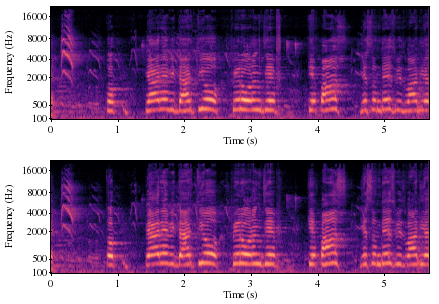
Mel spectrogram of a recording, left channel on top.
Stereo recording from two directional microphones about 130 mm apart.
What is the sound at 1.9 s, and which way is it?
A woman's voice, 35° right (ahead or behind).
